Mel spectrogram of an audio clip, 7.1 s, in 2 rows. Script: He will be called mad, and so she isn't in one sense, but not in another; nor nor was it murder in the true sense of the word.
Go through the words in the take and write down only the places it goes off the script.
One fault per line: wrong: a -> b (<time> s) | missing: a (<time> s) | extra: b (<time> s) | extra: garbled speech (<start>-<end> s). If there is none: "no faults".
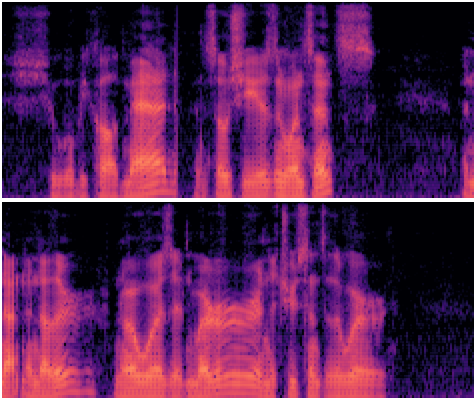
wrong: He -> She (0.1 s)
wrong: isn't -> is (1.9 s)
missing: nor (4.6 s)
